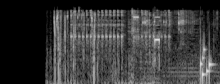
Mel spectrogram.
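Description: Video-editor outro sound effect for an animated end logo: a bright, jingling shimmer of chimes and quick clicks, starting about half a second in.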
